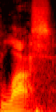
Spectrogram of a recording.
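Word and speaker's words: loess: l o e SS now I've seen that pronounce a couple different ways one is a and another one is less and I like less so it's kind of sounds like you know your L SS less and what less is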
